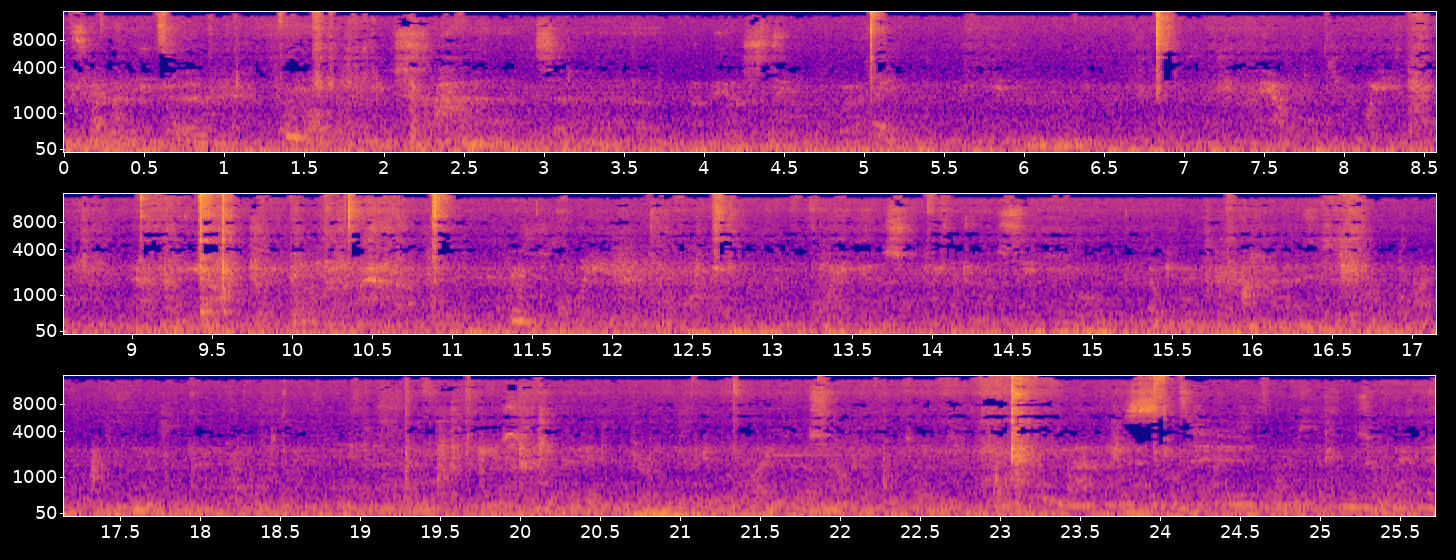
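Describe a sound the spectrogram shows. Several men and women talk at once in a group discussion.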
